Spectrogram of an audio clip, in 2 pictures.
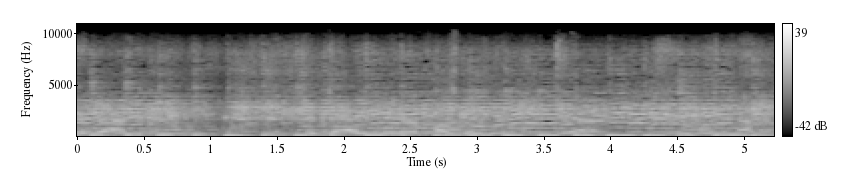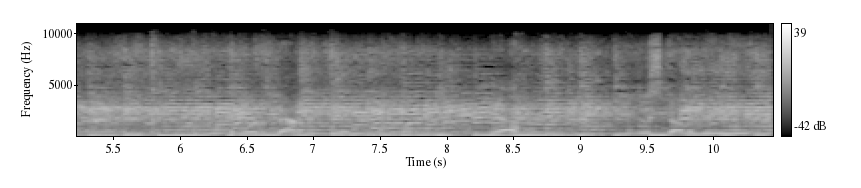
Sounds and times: Saxophone plays 0:00.0 - 0:10.4

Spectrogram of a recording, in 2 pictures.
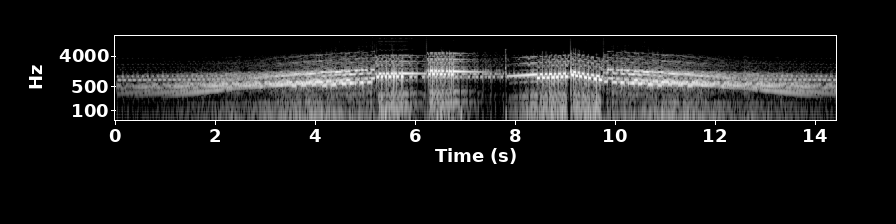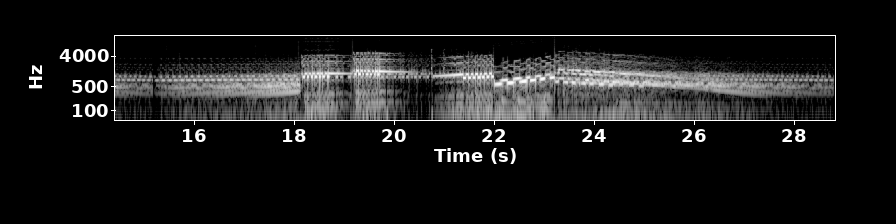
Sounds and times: Ringtone 0:00.0 - 0:28.8

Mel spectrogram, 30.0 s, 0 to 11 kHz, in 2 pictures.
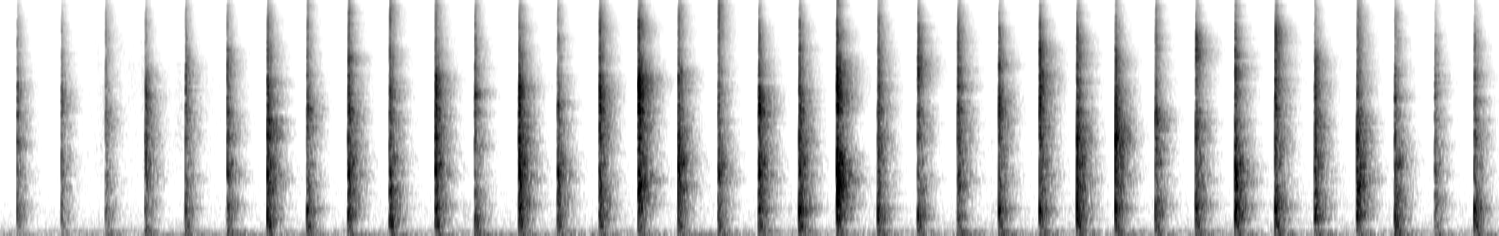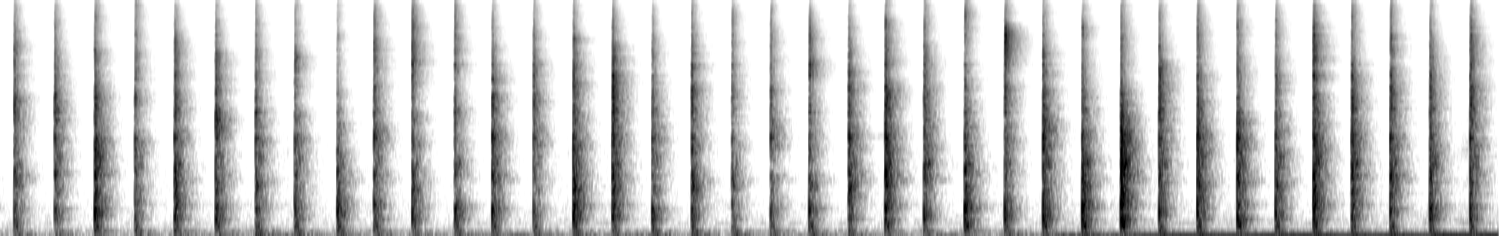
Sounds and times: Applause 0:01.9 - 0:09.0
Applause 0:09.6 - 0:14.1
Applause 0:20.8 - 0:29.9

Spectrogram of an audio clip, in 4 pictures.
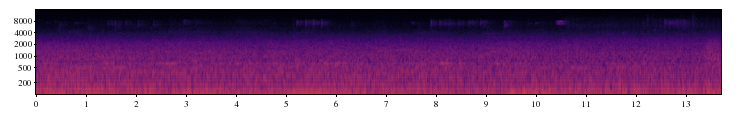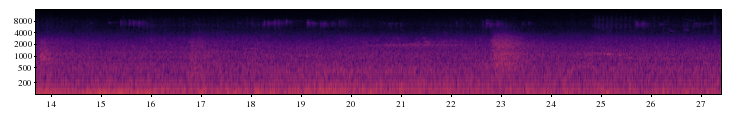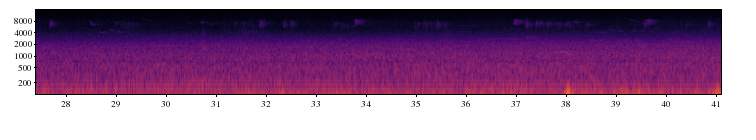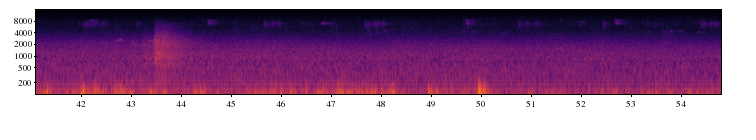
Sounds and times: distant traffic 0:00.0 - 0:54.8

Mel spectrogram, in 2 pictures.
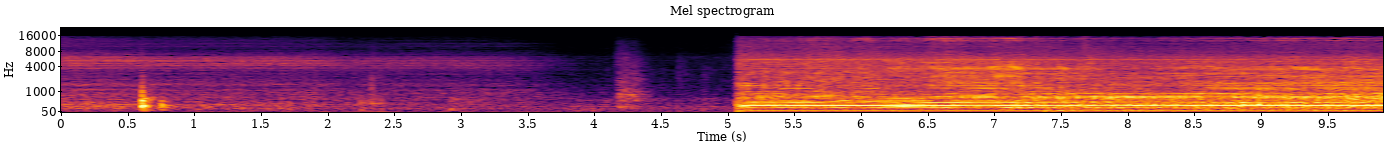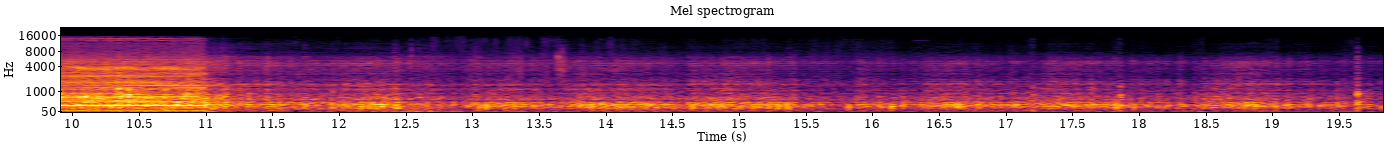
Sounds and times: steaming milk on the espresso machine 0:00.0 - 0:03.9
steaming milk on the espresso machine 0:05.1 - 0:19.8

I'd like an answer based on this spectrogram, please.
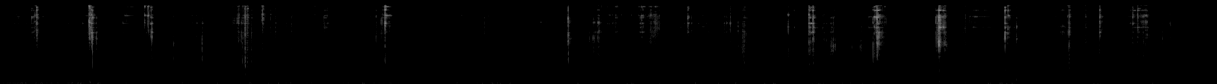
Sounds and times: Handling large coins 0:00.0 - 0:04.0
Handling large coins 0:04.6 - 0:12.0

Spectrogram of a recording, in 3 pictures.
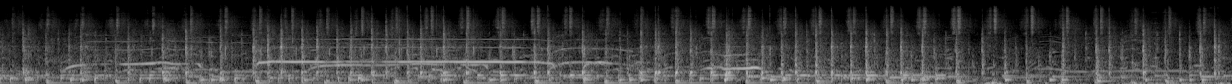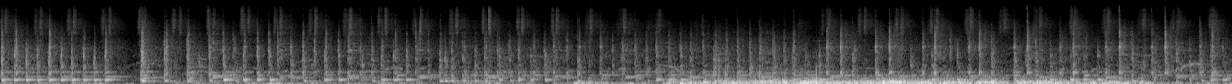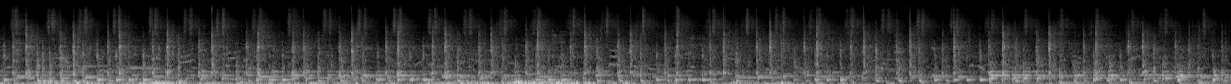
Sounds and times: Street musicians 0:00.0 - 0:36.9

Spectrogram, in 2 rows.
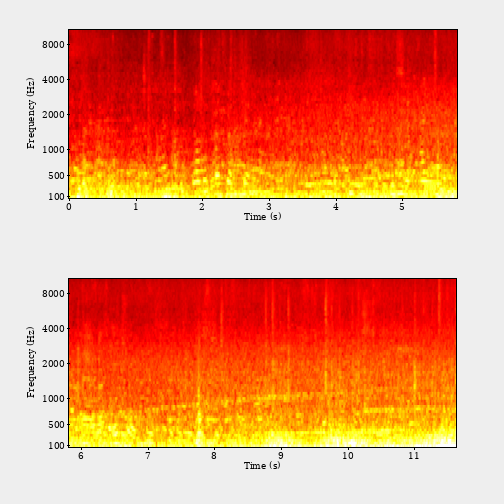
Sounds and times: voice 0:00.0 - 0:11.6
metro 0:04.0 - 0:11.6

